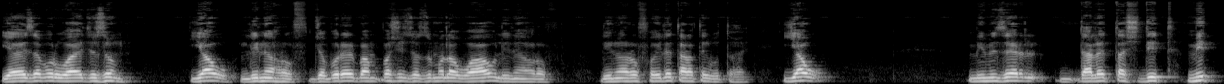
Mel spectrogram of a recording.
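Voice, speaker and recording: Man, Quran reading lesson, spells letters and vowel marks, long drawn-out chanting, warm dark tone, slightly higher voice. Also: fairly even intonation.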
